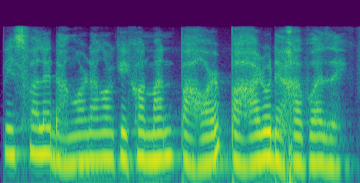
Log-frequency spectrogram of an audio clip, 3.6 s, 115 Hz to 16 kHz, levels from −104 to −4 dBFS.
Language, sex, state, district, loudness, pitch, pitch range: Assamese, female, Assam, Kamrup Metropolitan, -17 LUFS, 215 Hz, 205-230 Hz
